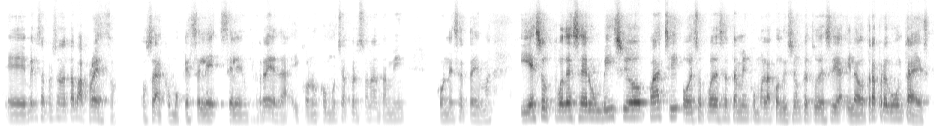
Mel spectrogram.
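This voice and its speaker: A man's voice: medium pitch, fairly even intonation, brisk, a little mellow. A man chats on a radio show. He talks in a loose, rambling way and slips in small jokes. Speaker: radio co-host. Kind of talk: casual radio chat.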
